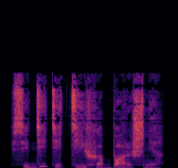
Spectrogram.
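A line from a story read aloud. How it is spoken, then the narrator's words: Young man, through teeth. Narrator (Russian): процедил молодой человек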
